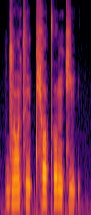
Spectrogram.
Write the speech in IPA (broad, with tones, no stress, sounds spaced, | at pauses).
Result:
d͡z ɔ̃˦ t͡s ĩ˨ t̚ t͡ɕʰ ɔ˦ t̪ʰ o˦ ŋ t͡ɕ i˨ ʔ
